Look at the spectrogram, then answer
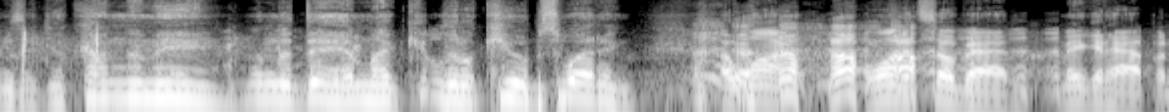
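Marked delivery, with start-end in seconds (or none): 0.2-3.2 booming, loud gangster boss voice. Pitching the cube as Don Corleone, acting out his line: Don Corleone voice. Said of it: "he should be Don Corleone in The Godfather".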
